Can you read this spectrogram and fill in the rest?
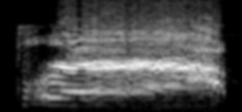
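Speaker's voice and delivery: loud rattling Brrrr; full auto gun noise. Retold or imitated. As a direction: shout out a machine gun spray. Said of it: "I hear".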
